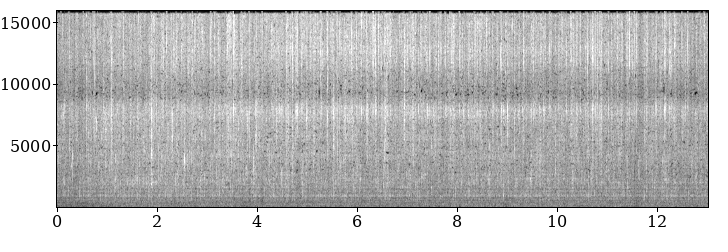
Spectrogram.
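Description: Mango pieces sizzling steadily in hot oil and caramelized sugar in a pot, a continuous frying hiss, with a couple of light clicks about two seconds in.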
